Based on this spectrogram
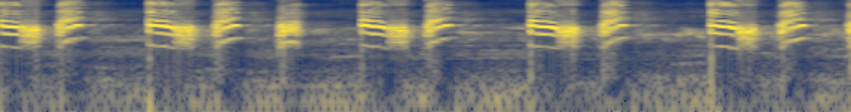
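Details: Long-tailed shrike in energetic full song, used as a lure sound: loud, harsh, buzzy notes with stacked harmonics, given in quick pairs and short bursts about every second, with near silence between.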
